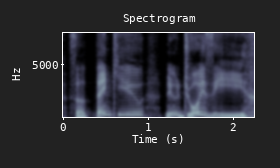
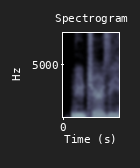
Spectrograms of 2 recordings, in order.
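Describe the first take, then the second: First: A quick jokey New Jersey impression; New Jersey accent. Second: Said in the usual way. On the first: Shown as a demonstration. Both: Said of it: "best interpretation of the New Jersey accent".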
